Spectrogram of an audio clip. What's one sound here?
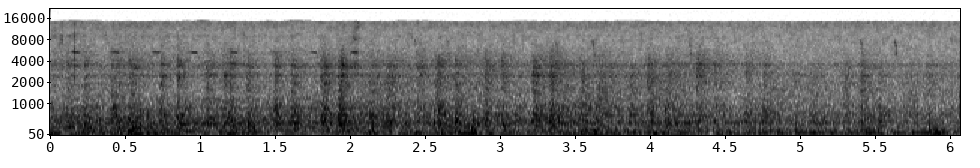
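A train rumbles across a distant bridge.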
